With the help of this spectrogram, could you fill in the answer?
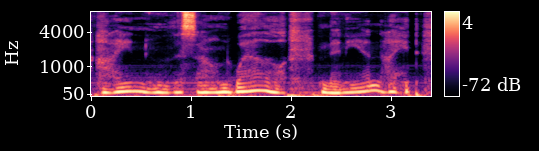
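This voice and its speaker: A man playing an unhinged, obsessive murderer who narrates a gothic horror tale with menacing, deliberate, drawn-out phrasing. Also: low voice, mellow. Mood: hushed, sinister.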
